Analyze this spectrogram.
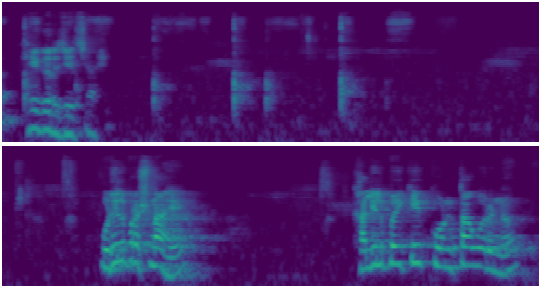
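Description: A man speaks calmly and clearly, like a teacher explaining, close to a microphone.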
